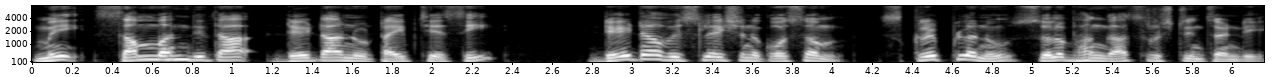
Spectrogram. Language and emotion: Telugu, neutral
